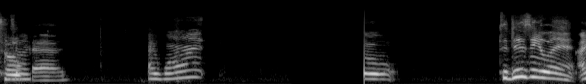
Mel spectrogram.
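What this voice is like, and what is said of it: Usual voice. Nothing is said of it.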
